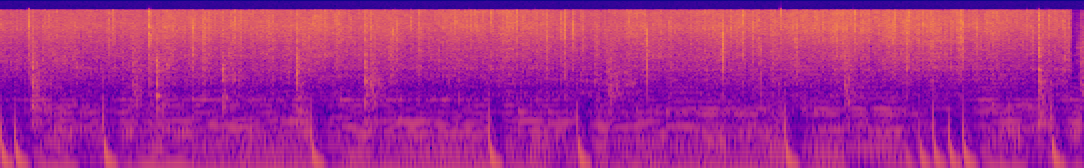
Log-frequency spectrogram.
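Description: Chopped onions sizzling in oil in a stainless steel pan, being sautéed until translucent, while a metal spatula stirs them, with repeated scrapes and clicks against the pan.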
